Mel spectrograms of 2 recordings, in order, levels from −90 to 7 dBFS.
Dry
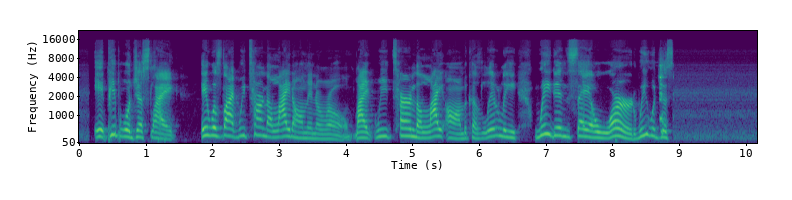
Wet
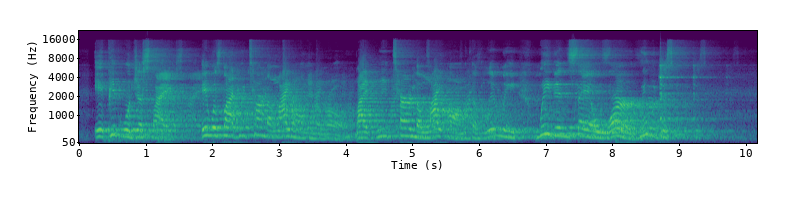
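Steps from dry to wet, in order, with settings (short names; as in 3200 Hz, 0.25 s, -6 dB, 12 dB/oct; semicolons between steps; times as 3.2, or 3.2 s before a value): soft clip -8.5 dBFS, distortion -21 dB; feedback echo 0.497 s, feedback 18%, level -13.5 dB; plate-style reverb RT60 2.1 s, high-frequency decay 0.6×, DRR 2.5 dB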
